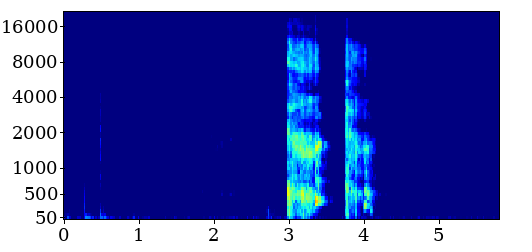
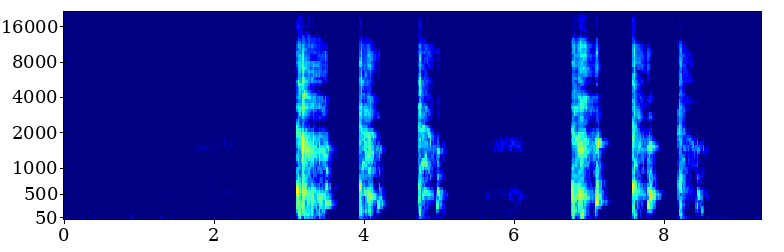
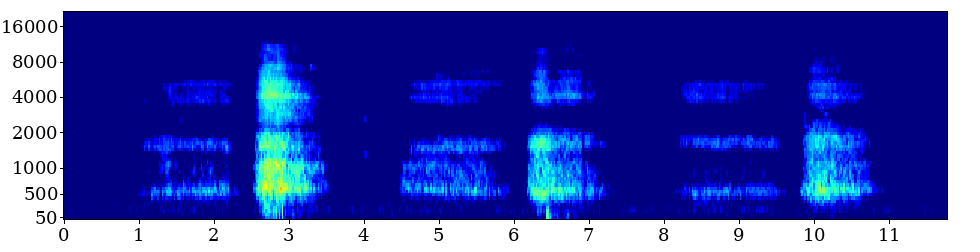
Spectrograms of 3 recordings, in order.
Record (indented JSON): {
  "cough_length": "5.8 s",
  "cough_amplitude": 6764,
  "cough_signal_mean_std_ratio": 0.27,
  "three_cough_length": "9.3 s",
  "three_cough_amplitude": 26794,
  "three_cough_signal_mean_std_ratio": 0.3,
  "exhalation_length": "11.8 s",
  "exhalation_amplitude": 5839,
  "exhalation_signal_mean_std_ratio": 0.36,
  "survey_phase": "beta (2021-08-13 to 2022-03-07)",
  "age": "18-44",
  "gender": "Female",
  "wearing_mask": "No",
  "symptom_cough_any": true,
  "symptom_new_continuous_cough": true,
  "symptom_runny_or_blocked_nose": true,
  "symptom_shortness_of_breath": true,
  "symptom_sore_throat": true,
  "symptom_headache": true,
  "symptom_onset": "2 days",
  "smoker_status": "Current smoker (1 to 10 cigarettes per day)",
  "respiratory_condition_asthma": true,
  "respiratory_condition_other": false,
  "recruitment_source": "Test and Trace",
  "submission_delay": "2 days",
  "covid_test_result": "Positive",
  "covid_test_method": "RT-qPCR",
  "covid_ct_value": 18.5,
  "covid_ct_gene": "ORF1ab gene"
}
